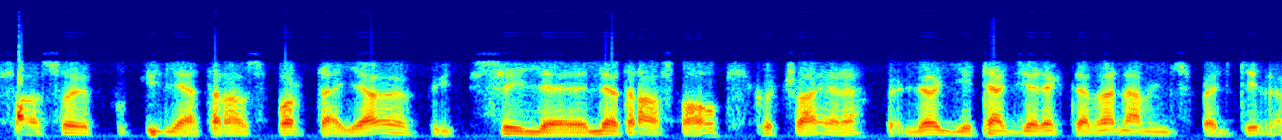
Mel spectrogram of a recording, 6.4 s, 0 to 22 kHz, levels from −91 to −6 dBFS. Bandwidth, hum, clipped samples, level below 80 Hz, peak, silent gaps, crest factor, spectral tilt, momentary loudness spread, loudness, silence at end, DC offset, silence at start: 7.4 kHz; none; under 0.1%; -72 dBFS; -6 dBFS; none; 18 dB; -8 dB/octave; 9 LU; -24 LUFS; 0 s; under 0.1%; 0 s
